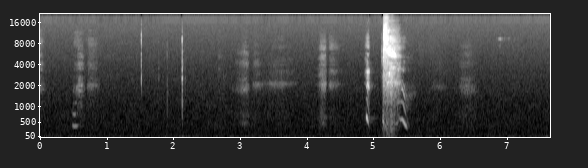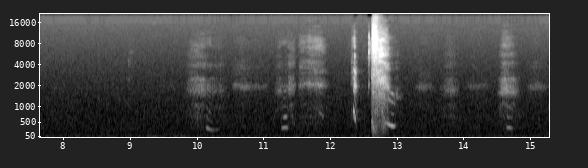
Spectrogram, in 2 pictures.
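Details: Attempt to sneeze thirty times in a row: two loud sneezes with softer sniffs and breaths between them, part of a long run of repeated sneezes.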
